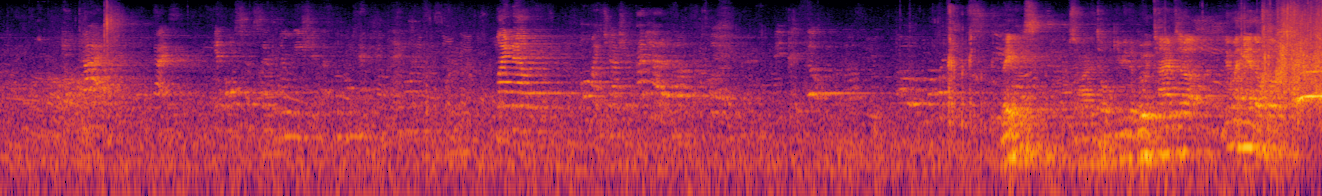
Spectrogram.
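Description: Young women speak and act out lines loudly on a stage in a large hall.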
